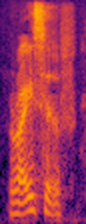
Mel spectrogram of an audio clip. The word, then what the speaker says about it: RICEFW: what is rice's w rice fw are also written and pronounced as rysef is the most common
